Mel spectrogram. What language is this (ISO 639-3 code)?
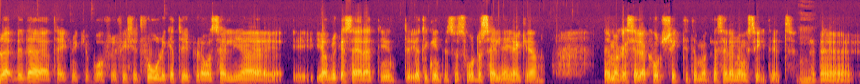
swe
